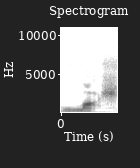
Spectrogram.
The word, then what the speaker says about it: Losh: and lars or la it's losh it's pronounced lush not lars sorry um but they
